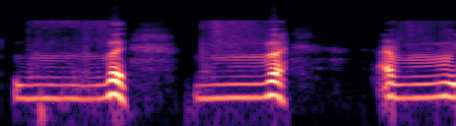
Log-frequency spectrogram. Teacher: the vocal folds are adducted and vibrating. Okay, so they are kind of blocked and vibrating. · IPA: /v/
